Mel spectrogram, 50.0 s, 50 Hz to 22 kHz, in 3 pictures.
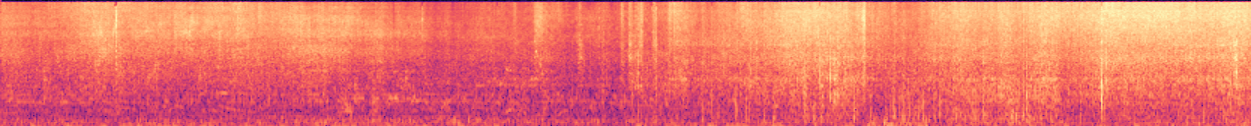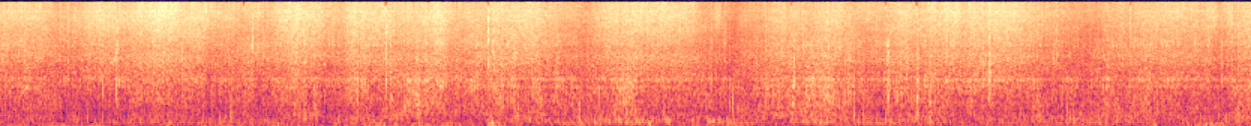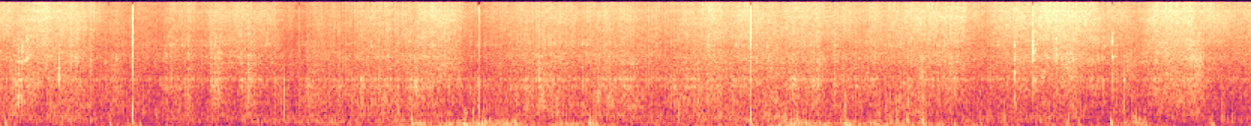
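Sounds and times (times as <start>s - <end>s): skis sliding on snow: 0.0s - 50.0s
wind on microphone: 11.4s - 13.4s, 37.7s - 50.0s.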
